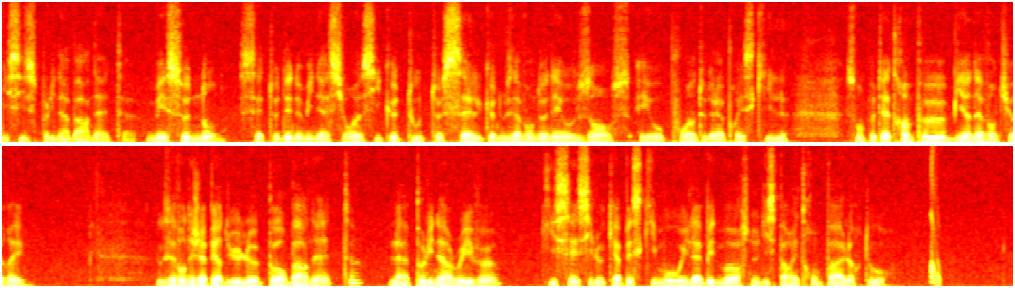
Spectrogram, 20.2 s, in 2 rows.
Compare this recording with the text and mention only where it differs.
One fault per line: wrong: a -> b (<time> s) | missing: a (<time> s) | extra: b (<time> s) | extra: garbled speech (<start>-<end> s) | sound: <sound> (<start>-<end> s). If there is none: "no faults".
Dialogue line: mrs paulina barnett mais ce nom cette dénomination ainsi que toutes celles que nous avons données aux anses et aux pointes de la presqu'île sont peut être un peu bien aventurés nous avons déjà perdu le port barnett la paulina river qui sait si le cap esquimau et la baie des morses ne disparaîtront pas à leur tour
missing: des (17.2 s)
sound: chirp (19.4-19.5 s)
